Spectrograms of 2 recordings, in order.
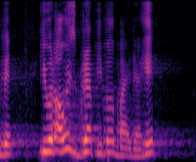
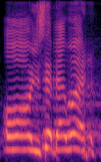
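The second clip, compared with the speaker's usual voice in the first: put-on high, loud and slow, like a tattletale child; mock childish tattling; 6 semitones higher, 7 dB louder, slower than usual. Retelling his camp fight, mocking his young self's slow tattling. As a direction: drag it out like a kid telling on a friend. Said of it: "all my response was".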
